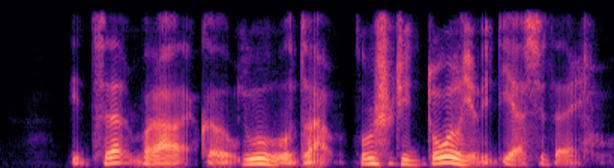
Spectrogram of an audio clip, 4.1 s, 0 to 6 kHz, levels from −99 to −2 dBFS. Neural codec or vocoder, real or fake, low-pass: autoencoder, 44.1 kHz, a latent of 192 numbers a frame, MeloTTS; fake; 5.4 kHz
